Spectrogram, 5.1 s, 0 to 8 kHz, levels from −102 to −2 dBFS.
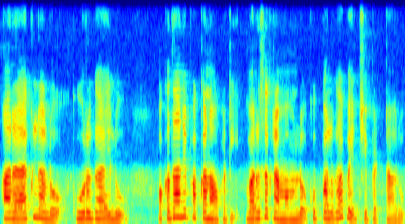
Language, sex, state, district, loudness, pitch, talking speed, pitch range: Telugu, female, Telangana, Hyderabad, -18 LUFS, 230 Hz, 120 wpm, 205-245 Hz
